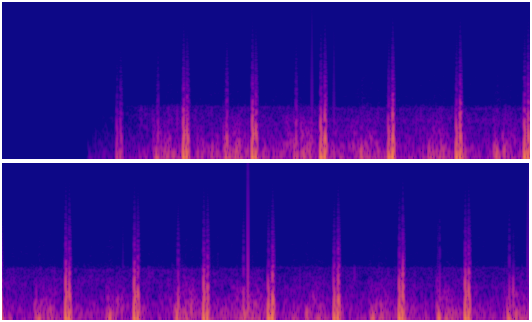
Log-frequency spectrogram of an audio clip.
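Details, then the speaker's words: Combined aortic stenosis and regurgitation: a systolic murmur at the base of the heart plus an early diastolic murmur at the left sternal edge, with systolic and diastolic sounds heard at both sites. "remember a combination of a systolic murmur at the base of the heart and early diastolic murmur at the left sternal edge is typically seen in combined aortic stenosis and regurgitation"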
